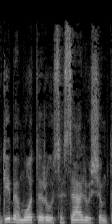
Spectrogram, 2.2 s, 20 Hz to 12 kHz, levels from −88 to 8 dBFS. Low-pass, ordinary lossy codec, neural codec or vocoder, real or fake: 10.8 kHz; MP3, 48 kbps; vocoder, 44.1 kHz, 128 mel bands, Pupu-Vocoder; fake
